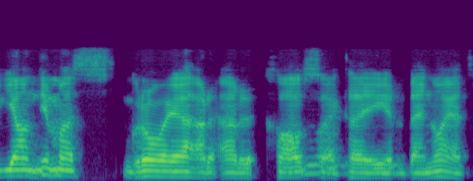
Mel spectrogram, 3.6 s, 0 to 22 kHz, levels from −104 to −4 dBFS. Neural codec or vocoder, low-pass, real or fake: codec, 16 kHz, 4.8 kbps, FACodec; 7.2 kHz; fake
